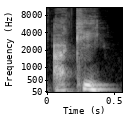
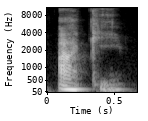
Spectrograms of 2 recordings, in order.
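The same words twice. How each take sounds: First: The stress is on the last syllable. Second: The stress is on the first syllable. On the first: The speaker calls it right. "has an accent on the I, so we say aquí" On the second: The speaker calls it wrong. "rather than aquí"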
